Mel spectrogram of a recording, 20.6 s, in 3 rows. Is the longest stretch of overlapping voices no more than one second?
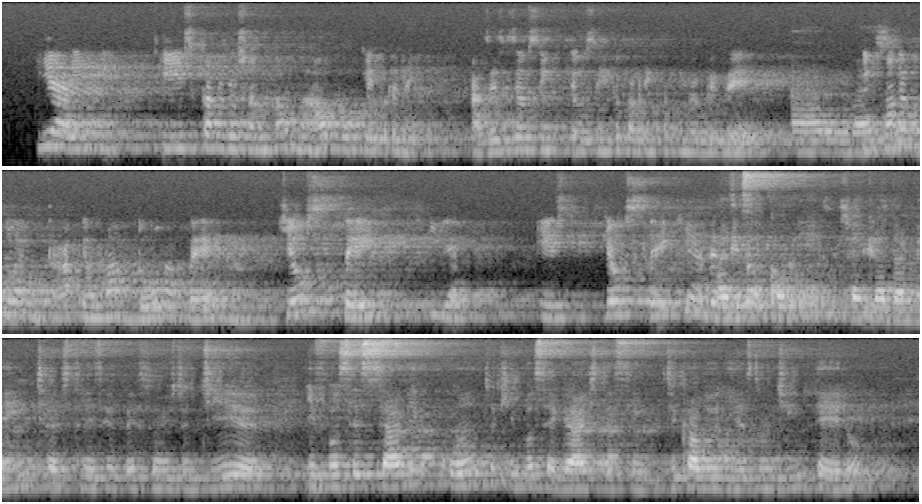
No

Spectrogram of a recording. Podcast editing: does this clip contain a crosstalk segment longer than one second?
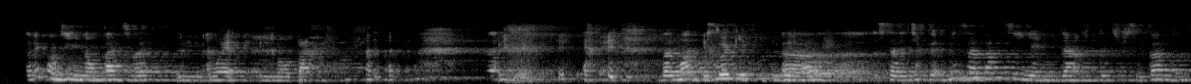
No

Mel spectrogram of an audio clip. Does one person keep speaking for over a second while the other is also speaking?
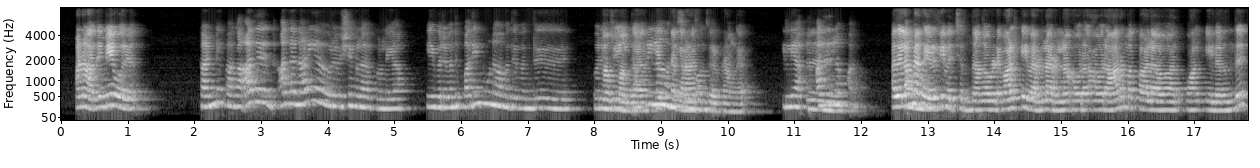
Yes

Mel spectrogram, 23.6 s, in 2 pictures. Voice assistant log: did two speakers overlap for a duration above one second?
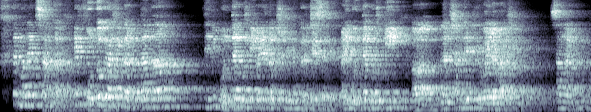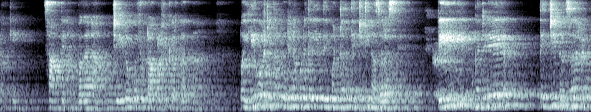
No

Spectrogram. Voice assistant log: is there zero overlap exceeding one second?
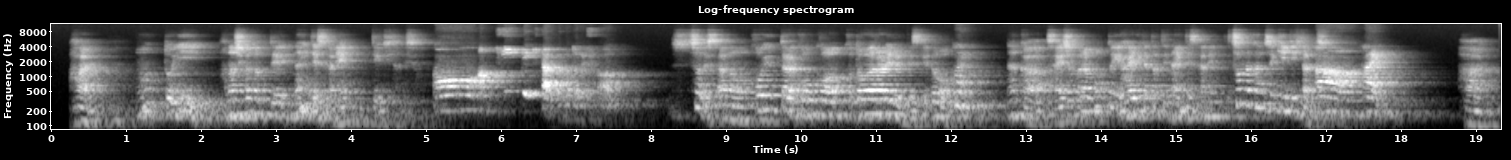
Yes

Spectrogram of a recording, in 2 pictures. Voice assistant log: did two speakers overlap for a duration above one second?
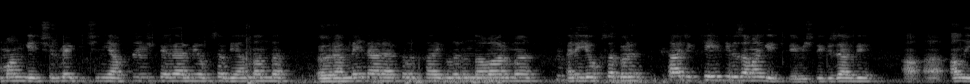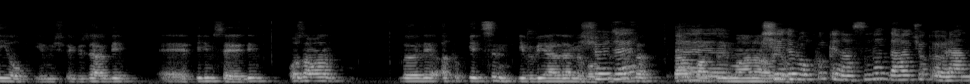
Yes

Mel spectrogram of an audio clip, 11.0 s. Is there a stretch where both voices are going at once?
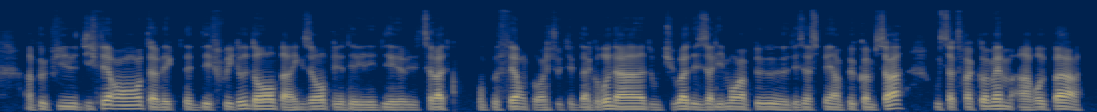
No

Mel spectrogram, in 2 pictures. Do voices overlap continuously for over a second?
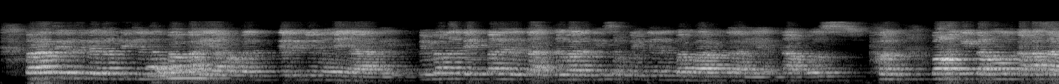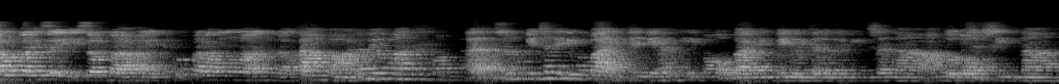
No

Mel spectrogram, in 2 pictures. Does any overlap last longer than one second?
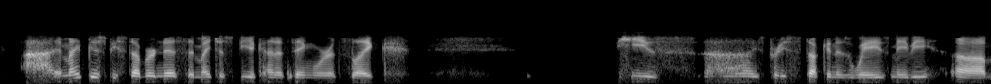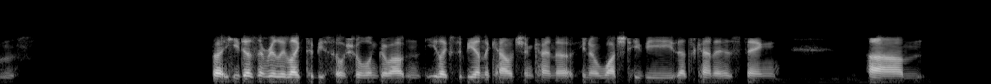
No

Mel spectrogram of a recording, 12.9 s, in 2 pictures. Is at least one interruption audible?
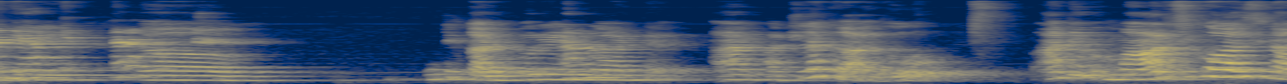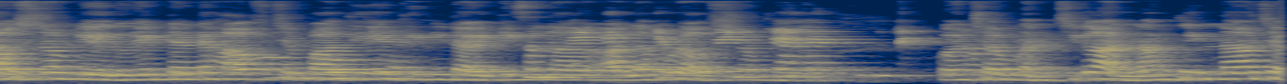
Yes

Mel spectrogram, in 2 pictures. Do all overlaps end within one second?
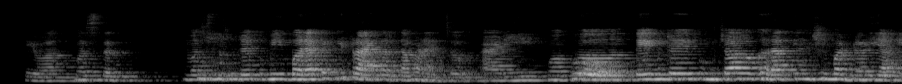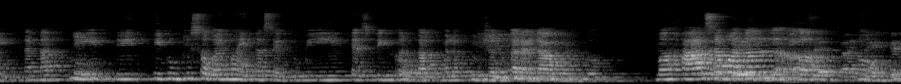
No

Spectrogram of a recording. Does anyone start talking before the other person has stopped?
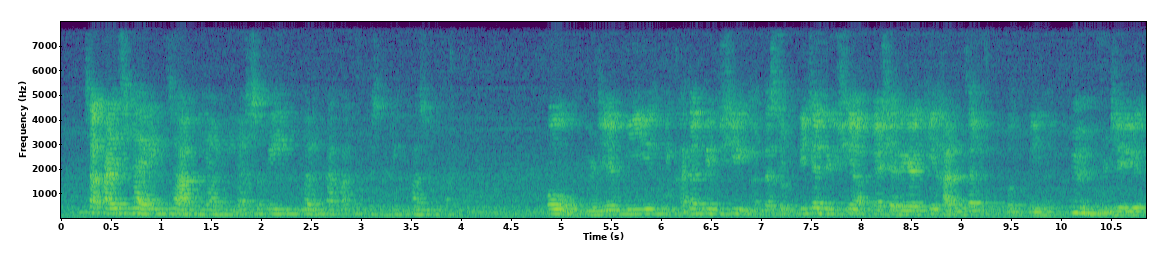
No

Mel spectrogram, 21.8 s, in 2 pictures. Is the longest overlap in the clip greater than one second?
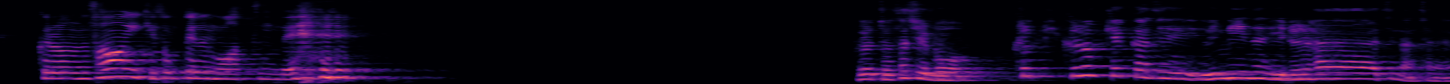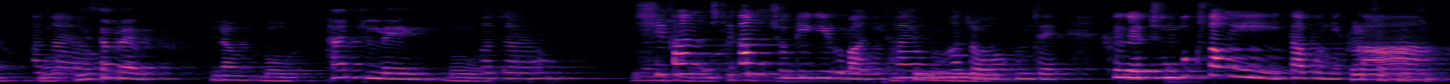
Yes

